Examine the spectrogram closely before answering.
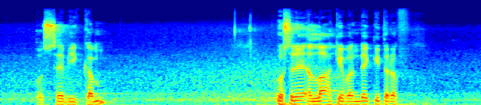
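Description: A man speaks calmly into a close headset microphone, in short phrases with pauses.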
